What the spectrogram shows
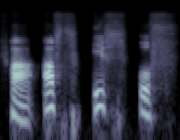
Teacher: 17 নম্বর মাখরাজ ফা। ফা, নিচের ঠোঁটের ভিজে অংশ এবং সামনের উপরের দুই দাঁতের আগার সাথে লাগিয়ে উচ্চারিত হয় ফা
